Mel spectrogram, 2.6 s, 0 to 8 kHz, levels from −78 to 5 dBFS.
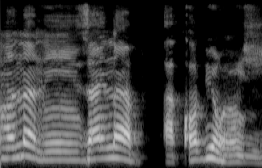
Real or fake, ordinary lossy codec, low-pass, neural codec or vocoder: fake; none; 7.2 kHz; codec, 16 kHz in and 24 kHz out, 2.2 kbps, FireRedTTS-2 codec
